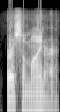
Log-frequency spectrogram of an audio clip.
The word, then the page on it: Ursa Minor: American English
